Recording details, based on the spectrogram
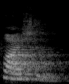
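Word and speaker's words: fasten: Next फासन, फासन means बांधना किसी चीज को, और इसमें भी देखिए एस के बाद टी आया है ना, तो टी का प्रोनाउंसिएशन कैंसिल आउट हो गया, तो क्या हो गया? फाशन। So this is the rule of strong sound and week sound.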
